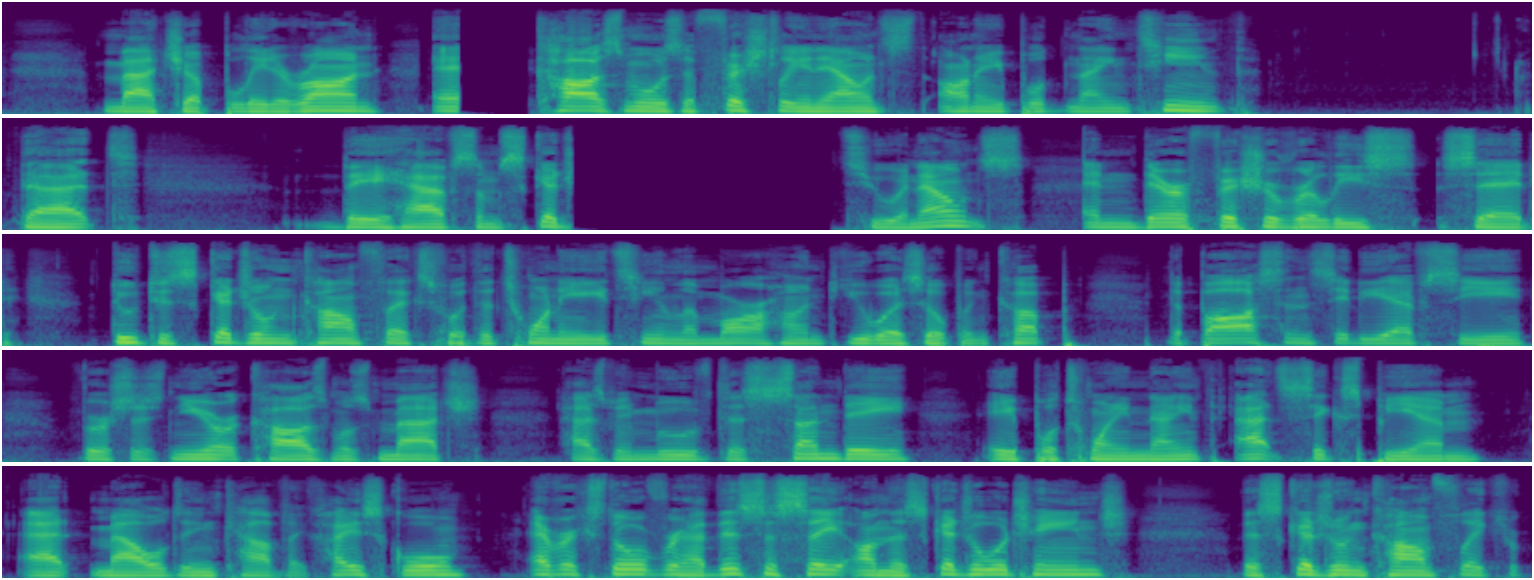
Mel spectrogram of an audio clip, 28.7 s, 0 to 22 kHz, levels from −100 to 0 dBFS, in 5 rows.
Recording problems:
audio cutting out; at 1.5 s and at 8 s for 1 s

